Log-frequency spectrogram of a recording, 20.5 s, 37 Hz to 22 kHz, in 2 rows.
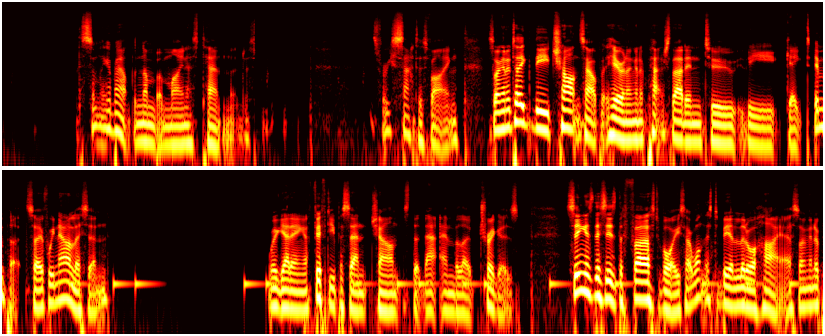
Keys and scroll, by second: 0.0-0.5 typing, 1.6-4.8 typing, 19.2-20.5 typing.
